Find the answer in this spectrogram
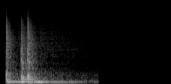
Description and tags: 140 bpm drum fill loop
